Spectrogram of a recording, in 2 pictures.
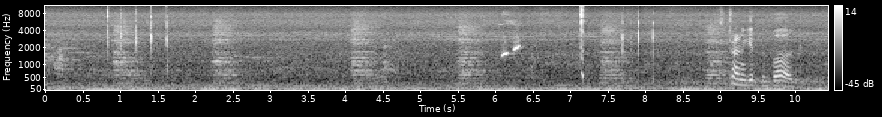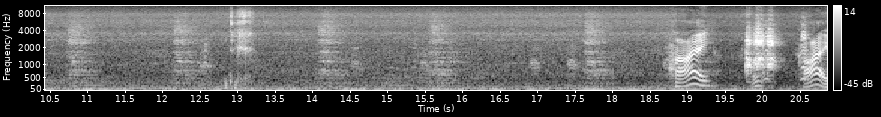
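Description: Flamingos honk and gabble repeatedly nearby.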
